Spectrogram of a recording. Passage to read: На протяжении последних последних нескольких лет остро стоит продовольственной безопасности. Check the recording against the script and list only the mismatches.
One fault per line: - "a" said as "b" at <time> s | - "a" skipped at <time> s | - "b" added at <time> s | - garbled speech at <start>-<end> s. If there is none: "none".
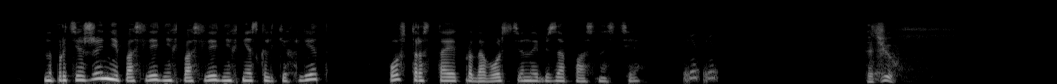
none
